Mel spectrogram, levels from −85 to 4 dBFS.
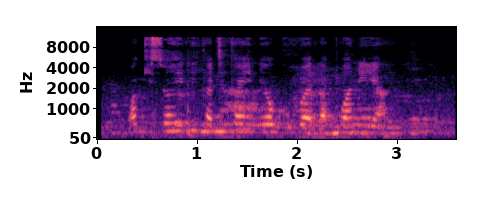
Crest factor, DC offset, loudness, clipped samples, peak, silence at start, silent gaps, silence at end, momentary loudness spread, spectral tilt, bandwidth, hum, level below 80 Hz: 16 dB; under 0.1%; -24 LUFS; under 0.1%; -8 dBFS; 0.05 s; none; 0 s; 12 LU; -4.5 dB/octave; 11.5 kHz; none; -62 dBFS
